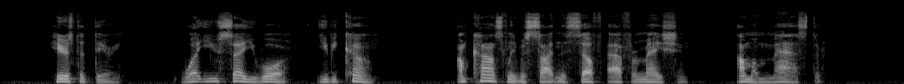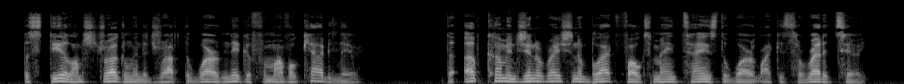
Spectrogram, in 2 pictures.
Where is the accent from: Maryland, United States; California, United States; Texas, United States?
California, United States; On a recent trip to Ghana, I told a young salesman in the marketplace that I was from California.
